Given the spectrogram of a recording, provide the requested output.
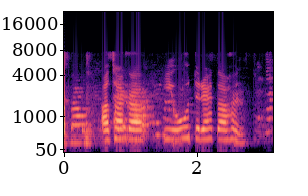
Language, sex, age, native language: Icelandic, male, 9, Icelandic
